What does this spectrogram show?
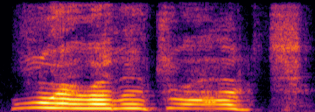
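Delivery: very high, loud, slow squeal; piercing squeak. Pretend. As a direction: shriek the name slowly. High shouted silly voice.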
